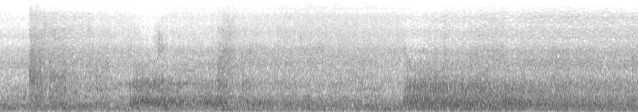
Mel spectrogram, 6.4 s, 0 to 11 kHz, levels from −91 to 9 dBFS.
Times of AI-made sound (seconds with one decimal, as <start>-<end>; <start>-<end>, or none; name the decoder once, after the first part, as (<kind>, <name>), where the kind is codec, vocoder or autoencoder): none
